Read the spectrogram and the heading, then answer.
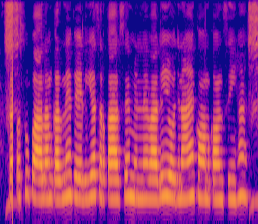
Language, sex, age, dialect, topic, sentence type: Hindi, female, 41-45, Kanauji Braj Bhasha, agriculture, question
